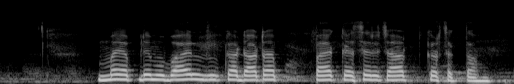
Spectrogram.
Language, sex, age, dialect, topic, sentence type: Hindi, male, 31-35, Awadhi Bundeli, banking, question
